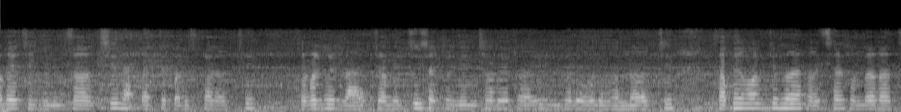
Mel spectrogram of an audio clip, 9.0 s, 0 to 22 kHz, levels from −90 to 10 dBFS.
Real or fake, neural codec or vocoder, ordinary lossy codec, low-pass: fake; codec, 44.1 kHz, 2.6 kbps, SNAC; none; 7.2 kHz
